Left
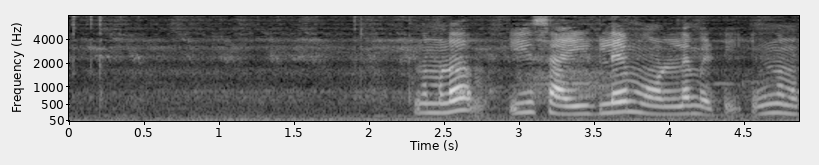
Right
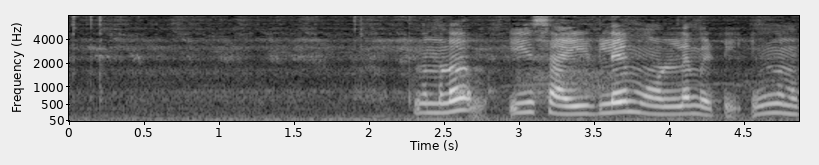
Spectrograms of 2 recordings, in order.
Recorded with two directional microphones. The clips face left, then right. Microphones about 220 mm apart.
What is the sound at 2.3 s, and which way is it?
A woman's voice, 25° right (ahead or behind).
